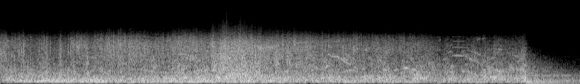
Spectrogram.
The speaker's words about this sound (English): 1906, an earthquake shattered San Francisco. It was caused by a huge rupture in the fault line that runs below the city. A Hollywood film recreated that disaster.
